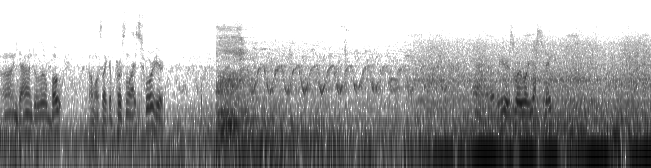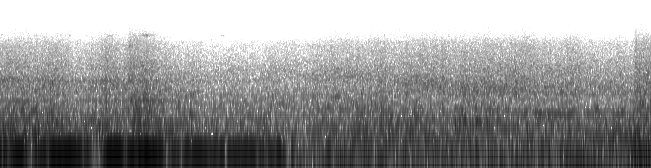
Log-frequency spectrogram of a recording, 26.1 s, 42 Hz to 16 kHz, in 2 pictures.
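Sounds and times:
boat engine: 0:00.0 - 0:26.0
wind buffeting microphone: 0:03.3 - 0:26.0
boat wake washing: 0:04.2 - 0:26.0.

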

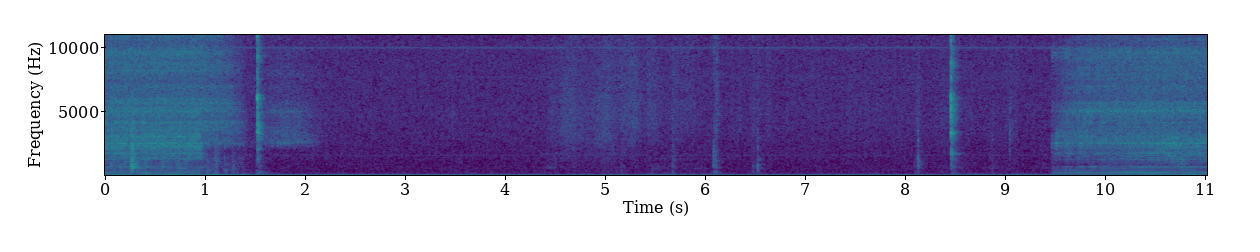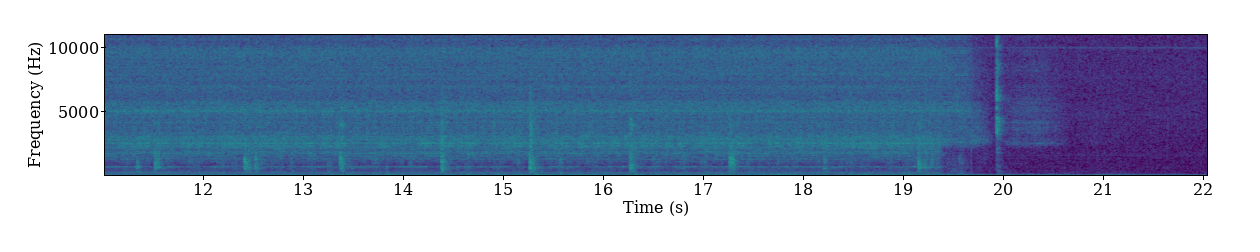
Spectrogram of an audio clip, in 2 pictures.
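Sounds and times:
washing machine drum humming: 0:00.0 - 0:01.4, 0:09.5 - 0:19.8.

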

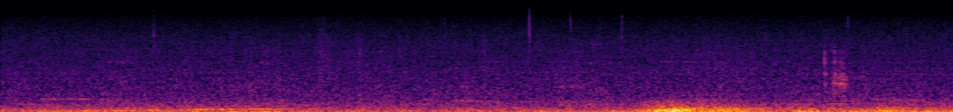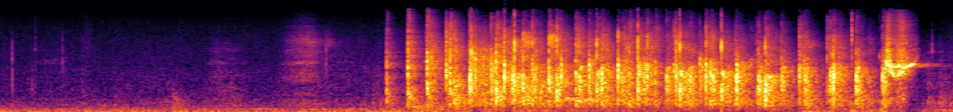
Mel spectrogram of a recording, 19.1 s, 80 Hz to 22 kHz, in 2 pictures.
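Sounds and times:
audience clapping: 0:13.2 - 0:19.0
loud high cry: 0:18.3 - 0:18.9.

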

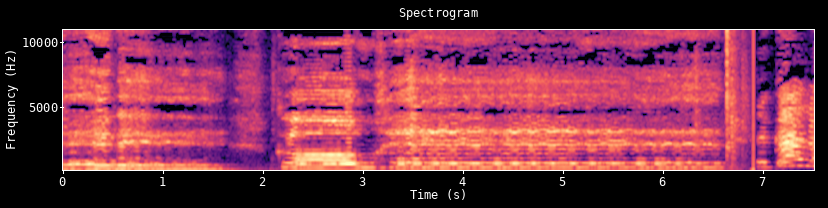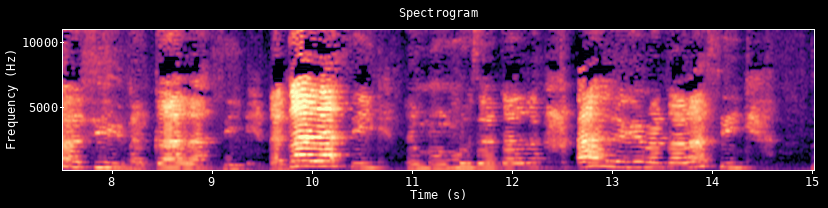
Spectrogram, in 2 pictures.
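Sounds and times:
woman singing without words: 0:00.0 - 0:06.7.

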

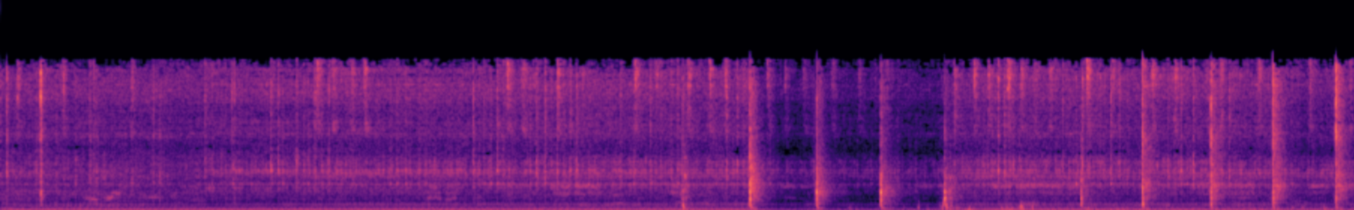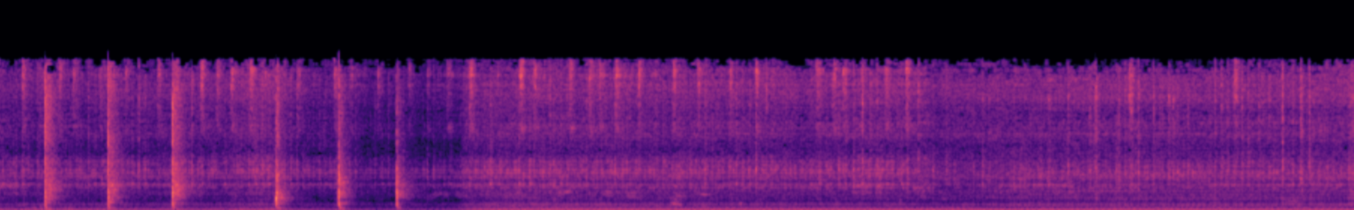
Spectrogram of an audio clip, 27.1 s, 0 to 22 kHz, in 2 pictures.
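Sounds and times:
chainsaw idling: 0:00.0 - 0:27.0
sharp knocks: 0:06.8 - 0:09.8, 0:10.8 - 0:15.6, 0:16.3 - 0:17.7.

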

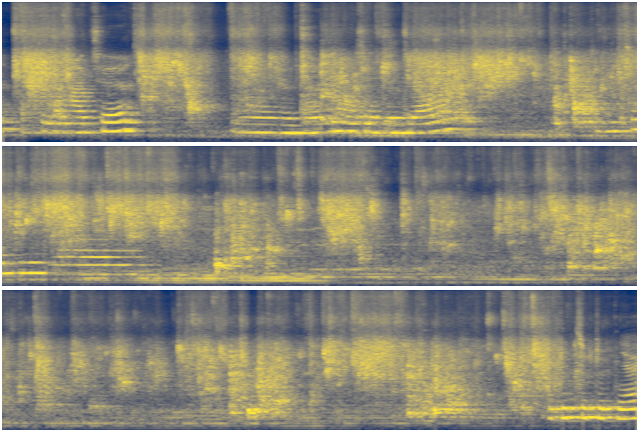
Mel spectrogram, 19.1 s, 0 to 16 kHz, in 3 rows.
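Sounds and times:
brush scrubbing floor: 0:00.0 - 0:19.0
water splashing on tiled floor: 0:00.0 - 0:19.0.

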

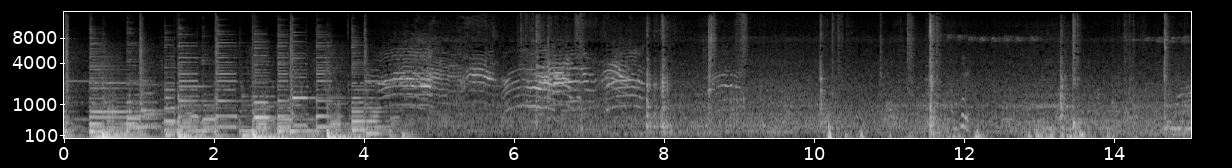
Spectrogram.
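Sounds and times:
cats meowing: 0:04.2 - 0:09.3.

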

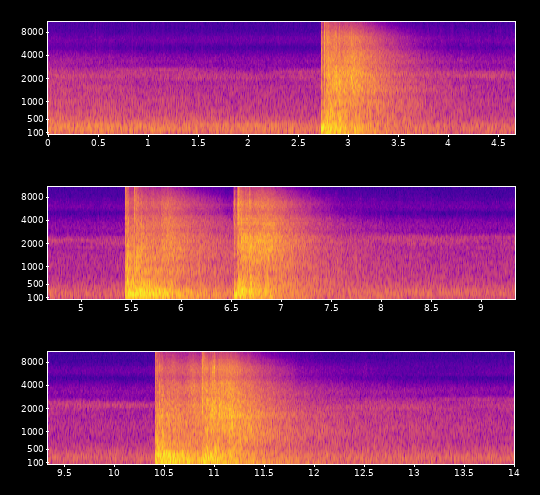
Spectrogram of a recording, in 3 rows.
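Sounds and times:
fireworks booming: 0:00.0 - 0:04.5, 0:05.3 - 0:08.1, 0:10.4 - 0:13.0.

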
